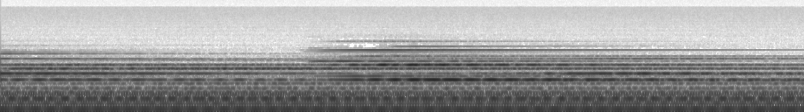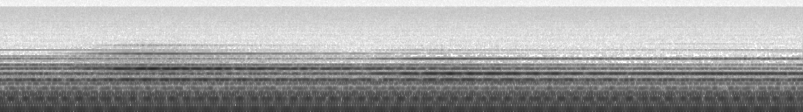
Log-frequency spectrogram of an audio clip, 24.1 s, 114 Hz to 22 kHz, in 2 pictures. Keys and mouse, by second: 1.2 click, 2.0 alt+click, 4.0-6.1 typing, 7.4-8.4 drag, 8.6 click, 9.6 ctrl+alt+click, 10.9 ctrl+alt+click, 13.0 typing, 14.2-14.5 typing, 16.8-17.9 shift+drag, 17.9-18.8 typing, 21.7 click.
